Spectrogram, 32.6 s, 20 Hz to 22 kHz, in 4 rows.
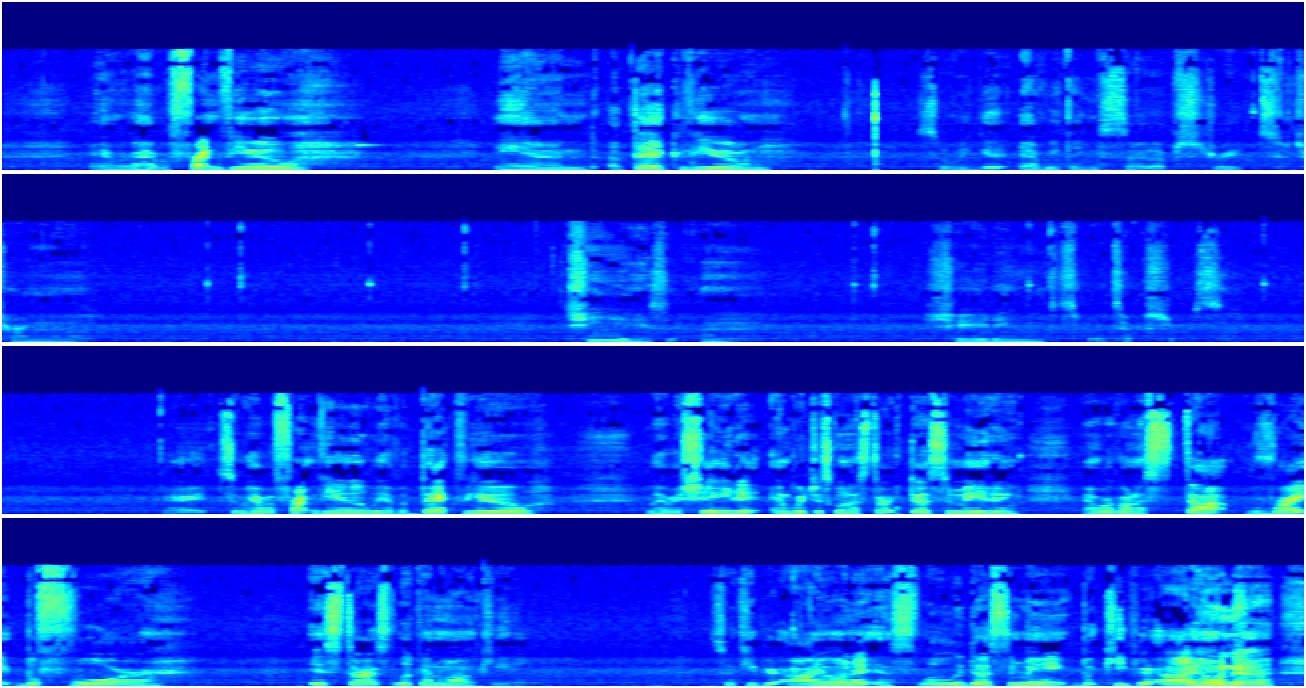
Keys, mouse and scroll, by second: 1.0-1.3 scroll down 2, 2.1 shift+middle click, 5.4 scroll up 1, 7.2 n, 8.2 click, 8.8 n, 9.7 click, 10.7 click, 12.3-13.5 scroll down 5, 13.7 click, 14.9 click, 16.3 click, 18.9 scroll up 1, 19.9 middle click, 24.2 click.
